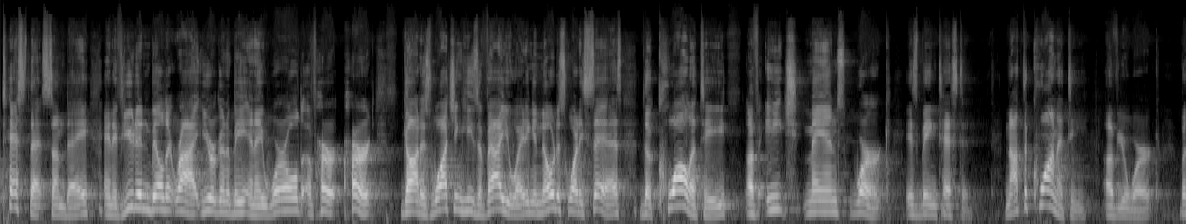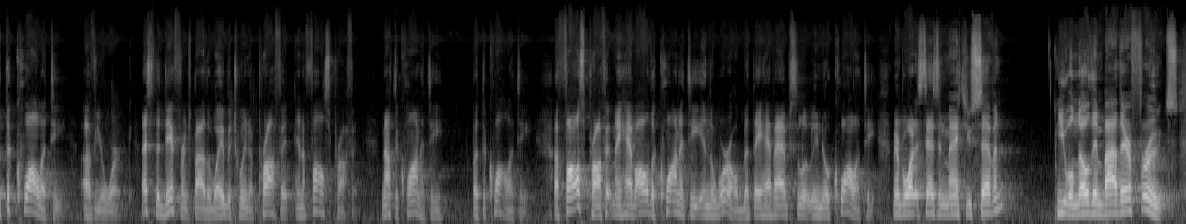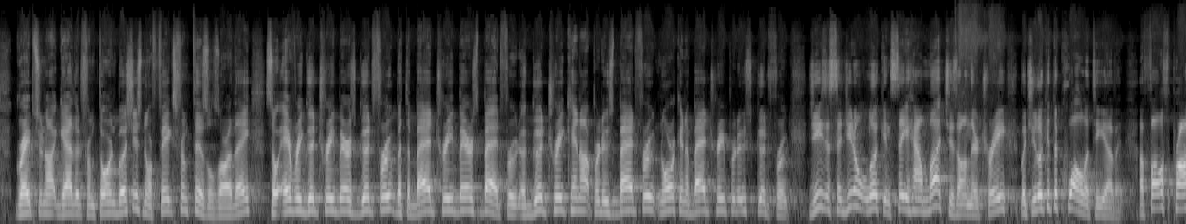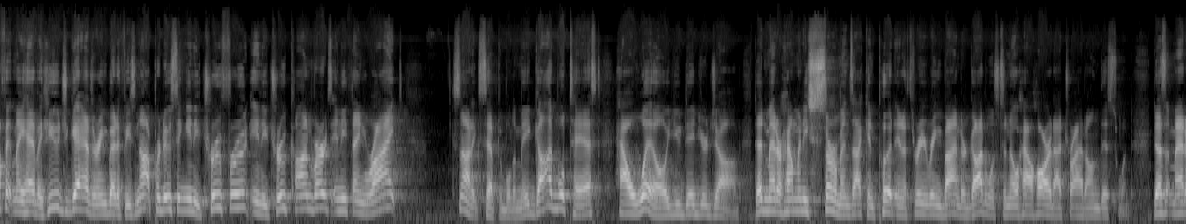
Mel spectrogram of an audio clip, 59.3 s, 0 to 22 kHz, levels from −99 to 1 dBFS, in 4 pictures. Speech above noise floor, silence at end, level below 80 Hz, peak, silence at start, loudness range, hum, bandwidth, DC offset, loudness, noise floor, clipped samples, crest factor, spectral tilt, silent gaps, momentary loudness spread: 36 dB; 0 s; -74 dBFS; -12 dBFS; 0 s; 10 LU; none; 18 kHz; under 0.1%; -33 LUFS; -68 dBFS; under 0.1%; 20 dB; -4.5 dB/octave; none; 15 LU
